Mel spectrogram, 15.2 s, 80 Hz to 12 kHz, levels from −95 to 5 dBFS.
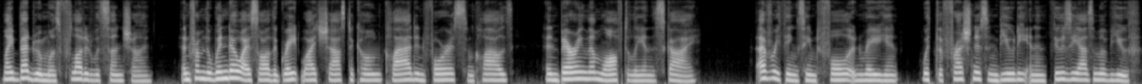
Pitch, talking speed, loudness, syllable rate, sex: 200 Hz, 170 wpm, -19 LUFS, 4.8 syllables/s, female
